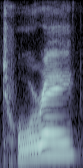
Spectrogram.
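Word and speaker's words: Touré: So it's pronounced Toure?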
